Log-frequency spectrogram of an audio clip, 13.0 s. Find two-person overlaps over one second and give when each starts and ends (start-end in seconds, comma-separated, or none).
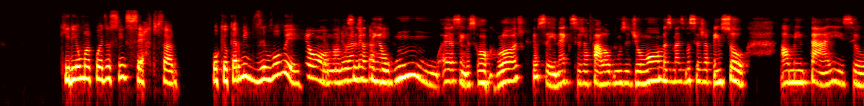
4.6-6.0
